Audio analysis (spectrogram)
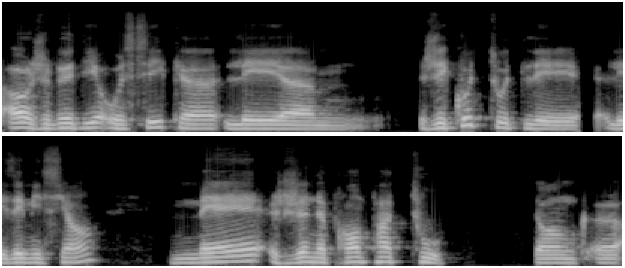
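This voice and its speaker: A middle-aged man whose first language is German, giving an online lecture in a hesitant way with many filler pauses. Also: medium pitch, darkish tone. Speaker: teacher. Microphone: video call. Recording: muffled video call audio.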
